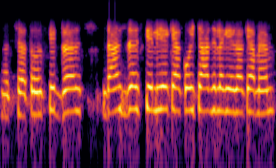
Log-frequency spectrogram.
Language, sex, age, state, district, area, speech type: Hindi, female, 60+, Uttar Pradesh, Sitapur, rural, conversation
